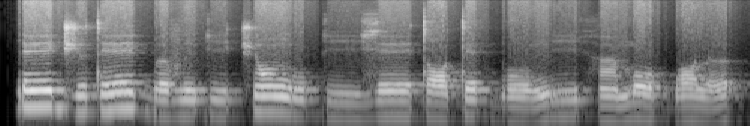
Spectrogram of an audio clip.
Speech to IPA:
ɾ eː˦ d͡ʒ ɨ˧ t eː˦ ɡ͡b ə˨ v ĩ˨ k i˨ t͡ʃ ɔ̃˦ ŋ u˧ k iː˨ ɣ eː˧ t ɔ˧ t e˦ ɡ͡b oː˨ ŋ iː˦ h ã˧ m oː˦˨ ɡ͡b ɔ˧ l ə˨˦

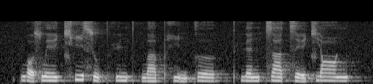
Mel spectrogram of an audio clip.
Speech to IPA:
p w ɔ̰˨˩ s w e˨˦ ɪ̯ t͡ɕʰ i˦ s ṵ˨˩ pʰ y˦ n pʰ w ä˨˦ pʰ ḭ˨˩ n k ɤ˥˨ | pʰ ɥ ɛ˨˦ n t͡s ä˥˨ t͡s ḛ˨˩ ɪ̯ t͡ɕ j ɑ˥˨ ŋ

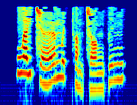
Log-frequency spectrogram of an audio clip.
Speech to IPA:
w ɐ˥ j t͡s œː˨˥ m ɵ˥ t̚ f ɐ˨˩ m t͡s ɔː˨ ŋ p ɪ˥ ŋ

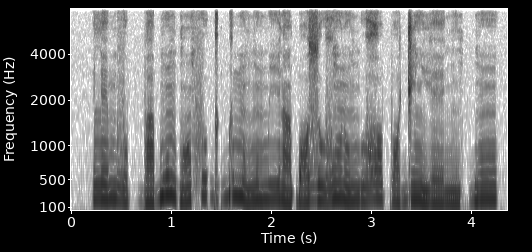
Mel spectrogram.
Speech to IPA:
l e˧ m v o˨ p b a˨ b ũ˦ ɡ͡b ɔ̃˨˦ f u˦ ɡ ə˧ ɡ͡b ɨ˦ m ũ˨ ŋ ũ˦ m iː˦ ɾ ã˨ ɓ ɔ˨˦ z u˦˨ ɣ ũ˦ ɾ ũ˨˦ ŋ u˧ ɣ ɔ˦ p ɔ˨ d͡ʒ ĩ˦˨ j eː˨ ŋ ĩ˨ k ɡ͡b ũ˦

